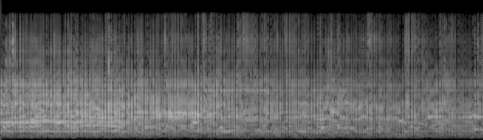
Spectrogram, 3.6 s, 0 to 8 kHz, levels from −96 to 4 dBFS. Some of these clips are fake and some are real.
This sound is fake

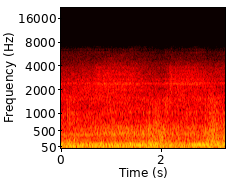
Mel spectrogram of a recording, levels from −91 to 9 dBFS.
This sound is fake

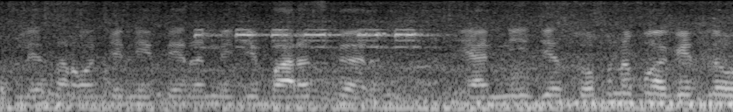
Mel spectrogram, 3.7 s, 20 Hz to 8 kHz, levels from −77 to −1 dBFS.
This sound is fake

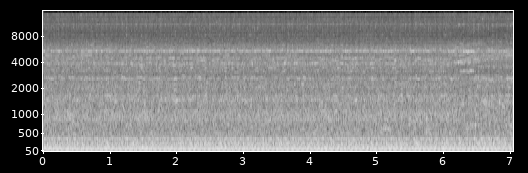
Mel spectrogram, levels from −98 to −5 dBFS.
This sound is real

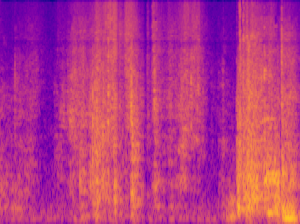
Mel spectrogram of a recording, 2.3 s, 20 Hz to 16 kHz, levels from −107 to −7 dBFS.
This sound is real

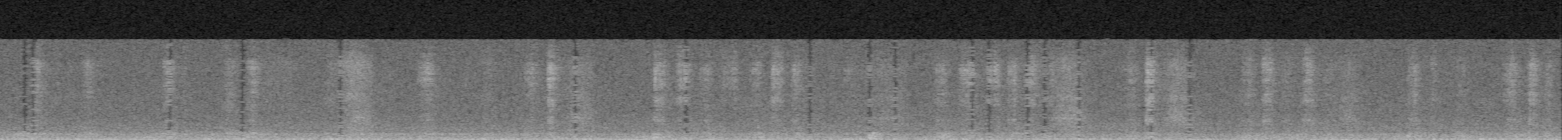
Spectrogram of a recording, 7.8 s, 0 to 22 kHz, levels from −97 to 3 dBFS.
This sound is real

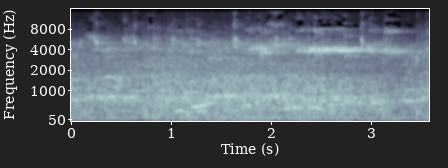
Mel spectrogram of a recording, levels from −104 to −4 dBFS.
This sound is real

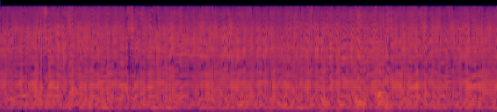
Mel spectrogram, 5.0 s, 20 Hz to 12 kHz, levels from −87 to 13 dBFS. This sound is fake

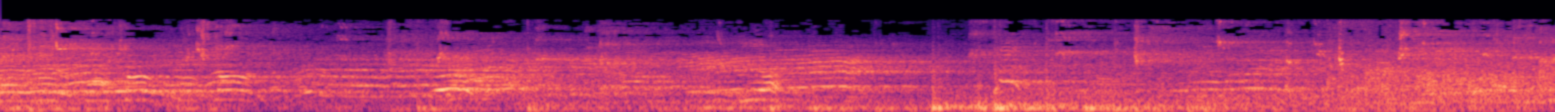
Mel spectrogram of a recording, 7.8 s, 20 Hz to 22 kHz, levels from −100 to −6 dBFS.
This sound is real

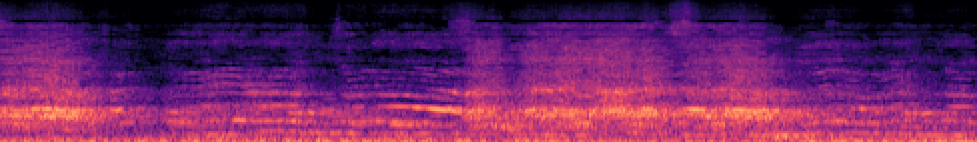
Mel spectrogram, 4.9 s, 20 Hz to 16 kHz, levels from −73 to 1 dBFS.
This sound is real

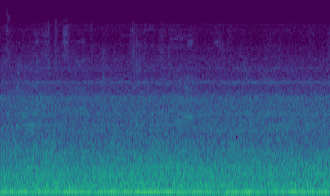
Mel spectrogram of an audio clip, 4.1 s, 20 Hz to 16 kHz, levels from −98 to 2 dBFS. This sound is real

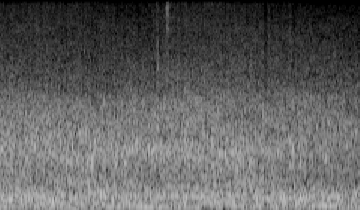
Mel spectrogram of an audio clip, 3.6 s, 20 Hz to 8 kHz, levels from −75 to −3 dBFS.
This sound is real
